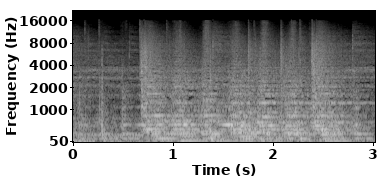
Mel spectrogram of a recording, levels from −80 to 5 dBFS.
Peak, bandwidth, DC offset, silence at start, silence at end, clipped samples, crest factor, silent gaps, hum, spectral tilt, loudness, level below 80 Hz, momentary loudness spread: -2 dBFS; 17 kHz; under 0.1%; 0 s; 0 s; under 0.1%; 16 dB; none; none; -4 dB/octave; -16 LUFS; -30 dBFS; 7 LU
